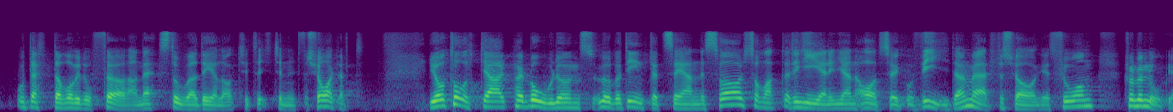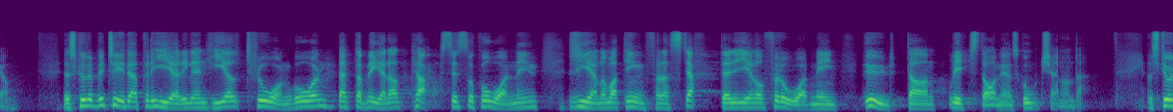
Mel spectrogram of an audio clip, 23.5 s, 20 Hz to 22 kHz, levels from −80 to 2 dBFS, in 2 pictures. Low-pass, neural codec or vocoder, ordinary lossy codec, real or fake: none; codec, 16 kHz, 0.5 kbps, FunCodec, trained on Chinese and English, 25 frames a second; none; fake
